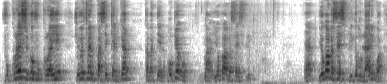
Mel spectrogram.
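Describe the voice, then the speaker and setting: A man's voice: high voice, animated, moderate pace. A man with a Congolese accent giving an impassioned political monologue, insistent and repetitive, switching between languages. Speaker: political commentator.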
